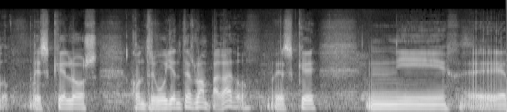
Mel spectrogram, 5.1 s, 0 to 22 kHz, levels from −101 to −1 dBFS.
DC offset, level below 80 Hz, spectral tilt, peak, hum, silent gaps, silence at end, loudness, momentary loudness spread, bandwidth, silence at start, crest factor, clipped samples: under 0.1%; -54 dBFS; -5.5 dB/octave; -6 dBFS; none; none; 0 s; -20 LUFS; 9 LU; 14 kHz; 0 s; 14 dB; under 0.1%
